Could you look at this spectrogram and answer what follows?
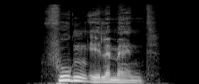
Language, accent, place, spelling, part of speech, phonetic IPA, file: German, Germany, Berlin, Fugenelement, noun, [ˈfuː.ɡn̩.ʔe.leˌmɛnt], De-Fugenelement.ogg
- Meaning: interfix, linking element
